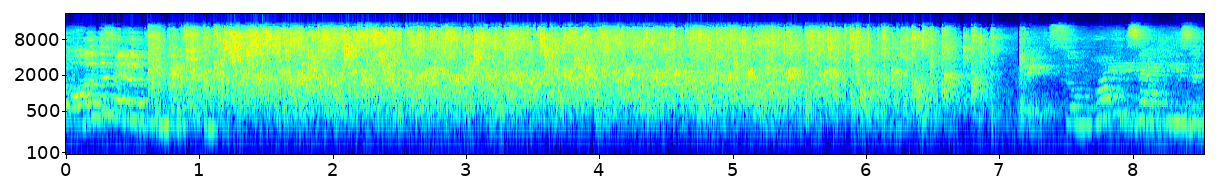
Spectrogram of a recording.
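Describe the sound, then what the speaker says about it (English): An audience at a debate competition applauds the contestants, steady dense clapping that holds loud for about six seconds before fading out, followed by a voice speaking at the end. "let's give a big round of applause for all the fellow contestants"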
